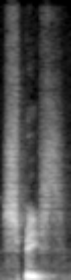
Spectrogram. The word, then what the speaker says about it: Spies: Hi everyone, this is Michael Sanders on my Go See show, and today's lovely Go See is Spies, Yeah, that's actually pronounced Spies, Spies.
